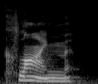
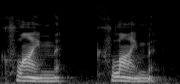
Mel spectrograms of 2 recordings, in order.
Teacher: MB로 끝나는 단어들이 또 똑같이 소리를 내서 B 소리를 없애버리죠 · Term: B 발음 삭제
